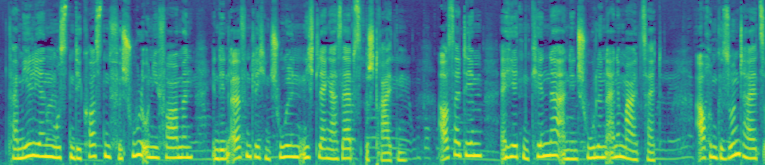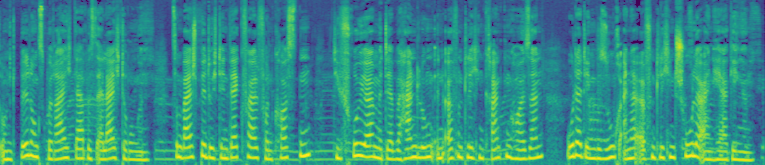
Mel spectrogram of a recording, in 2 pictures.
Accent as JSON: {"language": "German", "country": "El Salvador", "said": "Ich bin aus El Salvador."}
